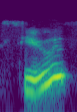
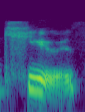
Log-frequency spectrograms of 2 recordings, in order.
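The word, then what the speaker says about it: CEWS: emergency wage subsidy again two different pronunciations some people were saying sues and some people are saying cues I like to go with cues so if anyone hears cues we're talking about the wage subsidy the seventy five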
